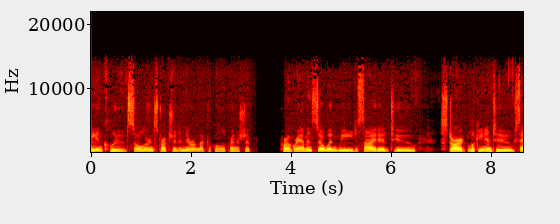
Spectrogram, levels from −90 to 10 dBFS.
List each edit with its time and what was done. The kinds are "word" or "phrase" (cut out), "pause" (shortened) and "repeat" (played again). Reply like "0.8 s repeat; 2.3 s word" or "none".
none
